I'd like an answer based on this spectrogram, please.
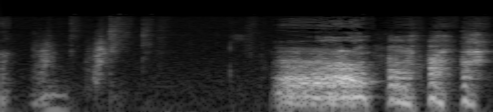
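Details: Dogs making talking-like vocal sounds: short low growly grumbles in the first seconds, then a louder sustained rough growl-moan with rising and falling pitch, followed by two or three shorter grumbling bursts.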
